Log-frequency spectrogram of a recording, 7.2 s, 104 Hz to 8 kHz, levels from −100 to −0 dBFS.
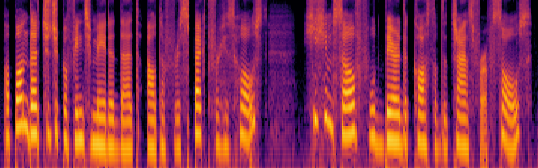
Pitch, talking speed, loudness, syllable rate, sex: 220 Hz, 185 wpm, -19 LUFS, 4.9 syllables/s, female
